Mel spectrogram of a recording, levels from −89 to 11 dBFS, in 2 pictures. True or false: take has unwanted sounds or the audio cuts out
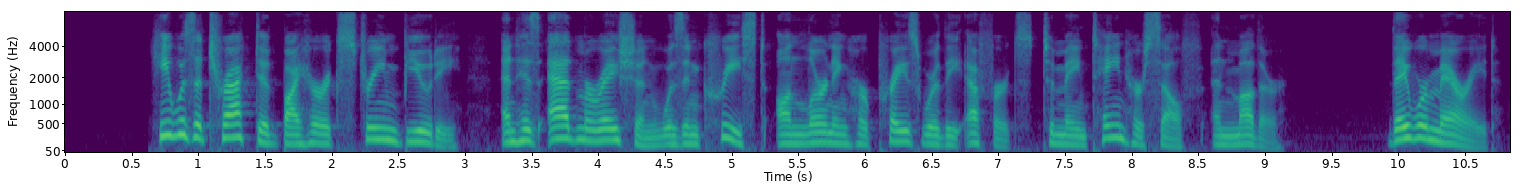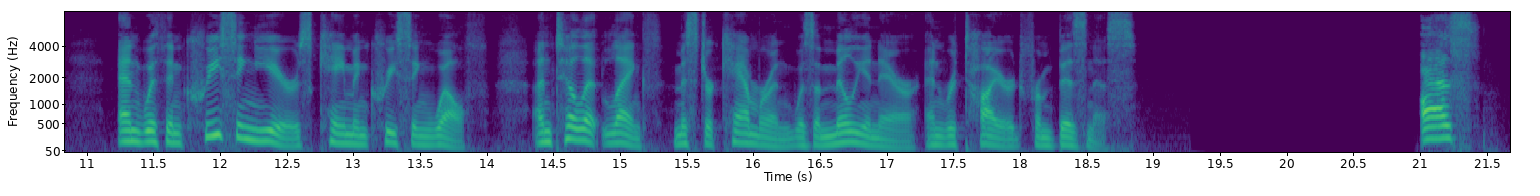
false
